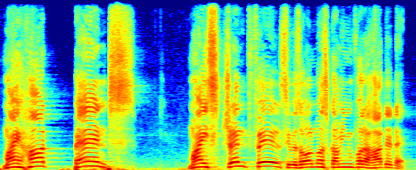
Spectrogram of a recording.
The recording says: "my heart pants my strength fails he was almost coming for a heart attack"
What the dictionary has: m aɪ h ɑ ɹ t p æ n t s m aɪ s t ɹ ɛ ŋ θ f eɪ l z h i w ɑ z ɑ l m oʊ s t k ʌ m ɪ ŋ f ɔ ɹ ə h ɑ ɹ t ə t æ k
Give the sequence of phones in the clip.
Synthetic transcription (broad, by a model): m aɪ h ɑ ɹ t p æ n t s m aɪ s t ɹ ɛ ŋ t f eɪ l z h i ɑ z ɑ l m oʊ s t k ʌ m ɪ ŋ f ɔ ɹ ə h ɑ ɹ t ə t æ k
